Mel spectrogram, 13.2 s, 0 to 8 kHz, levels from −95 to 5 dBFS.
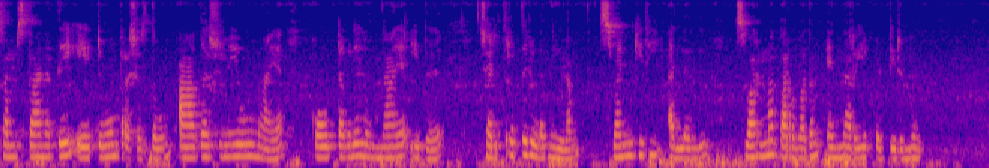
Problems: constant background noise, low volume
